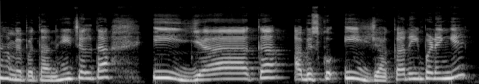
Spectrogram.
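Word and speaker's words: إياك: इयाका नहीं बल्कि इयाका।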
